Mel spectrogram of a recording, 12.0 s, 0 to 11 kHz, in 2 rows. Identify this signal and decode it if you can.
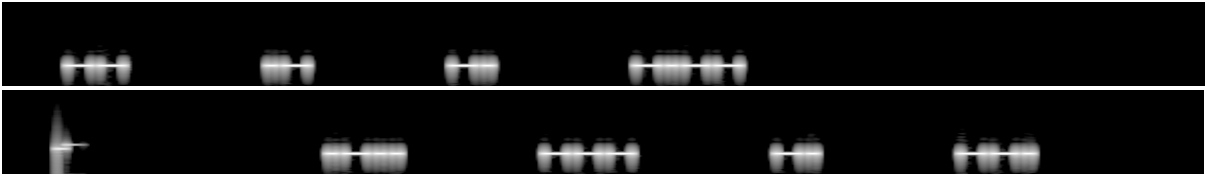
Morse code, heard as a keyed tone, about 31 wpm, spaced as for 10 wpm, 700 Hz. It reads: MANY LONG
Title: 6x Character Spacing - Top 100 Words - 30wpm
